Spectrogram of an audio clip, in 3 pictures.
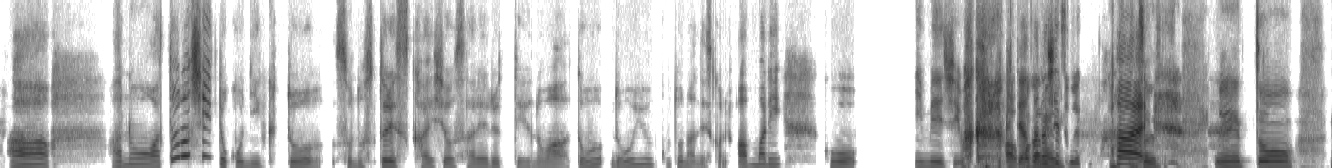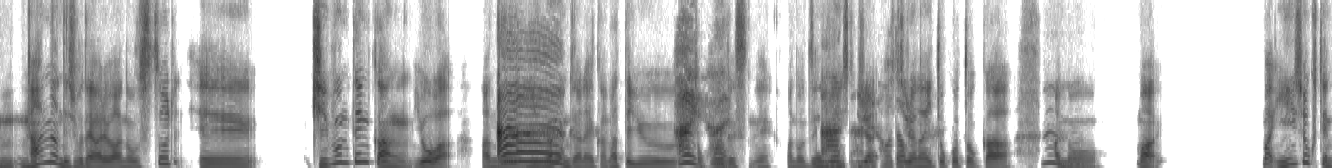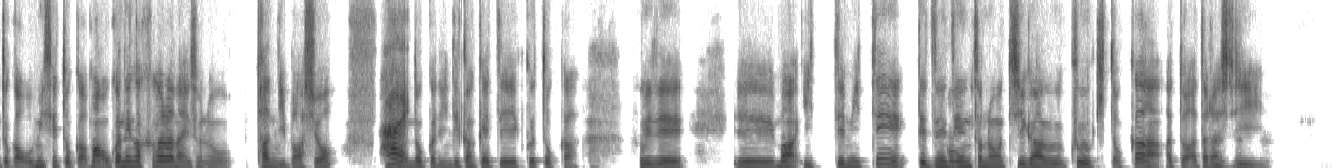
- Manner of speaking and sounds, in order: laughing while speaking: "わかなくて"; other background noise; tapping
- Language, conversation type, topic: Japanese, podcast, ストレスがたまったとき、普段はどのように対処していますか？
